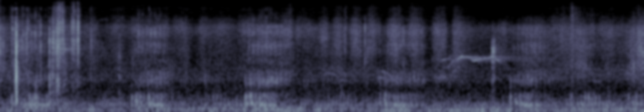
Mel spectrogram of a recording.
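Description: Tabby cat purring while being stroked, a low rumble that swells and fades with each breath. A single sharp click comes just after the start.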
